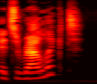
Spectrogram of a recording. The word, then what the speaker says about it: relict: Matoya's, I can't remember, I looked up how to say this. Looks like relict. It's relict, and it is a thing which has survived from an earlier period or in a primitive form.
